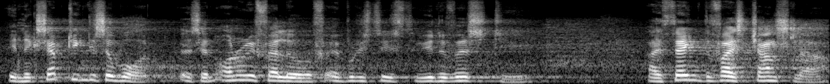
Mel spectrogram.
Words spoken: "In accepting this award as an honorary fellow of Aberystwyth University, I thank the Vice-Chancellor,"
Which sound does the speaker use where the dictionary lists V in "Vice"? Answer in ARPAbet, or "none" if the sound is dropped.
V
